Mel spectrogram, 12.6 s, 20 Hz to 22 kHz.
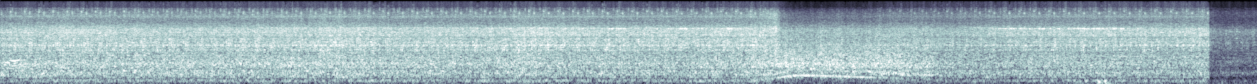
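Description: A Chevy Suburban engine with a check engine light on (code P0641) runs steadily at close range, then its pitch rises briefly as the throttle is pressed before it settles back.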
